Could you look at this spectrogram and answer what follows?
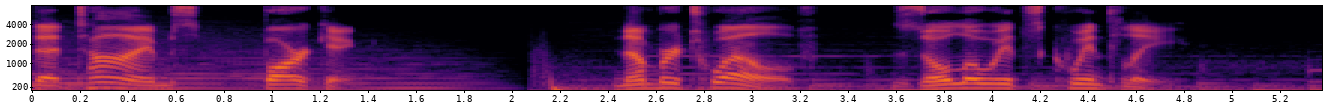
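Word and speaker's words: Xoloitzcuintli: Number 12, Zoloitz Quintley. Pronounced Xolo eats quintly, the Zoloitz Quintley is more than a dog.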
